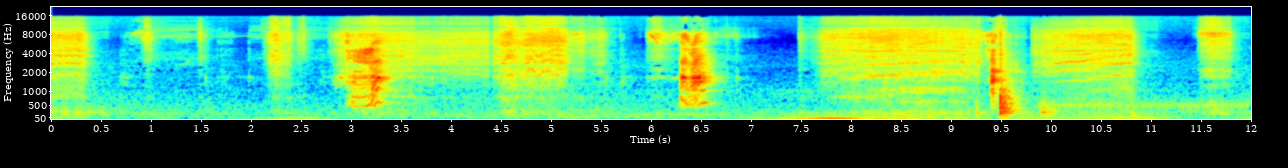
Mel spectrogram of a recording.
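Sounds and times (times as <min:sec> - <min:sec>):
small motors whirring: 0:00.0 - 0:12.0.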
